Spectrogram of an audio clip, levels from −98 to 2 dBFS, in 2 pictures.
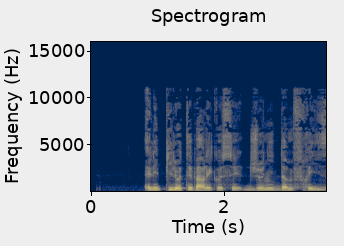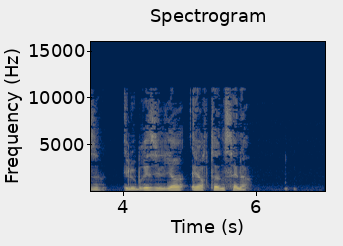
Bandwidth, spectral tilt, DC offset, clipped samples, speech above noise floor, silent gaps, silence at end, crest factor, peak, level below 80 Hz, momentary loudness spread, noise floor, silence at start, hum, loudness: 11.5 kHz; -6.5 dB/octave; under 0.1%; under 0.1%; 54 dB; none; 1.2 s; 20 dB; -6 dBFS; -72 dBFS; 13 LU; -79 dBFS; 0.8 s; none; -26 LUFS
